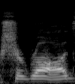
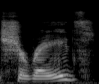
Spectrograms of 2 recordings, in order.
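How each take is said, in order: First: The word is said in a posh, upper-class way. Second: The word is said in a plain, ordinary way.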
